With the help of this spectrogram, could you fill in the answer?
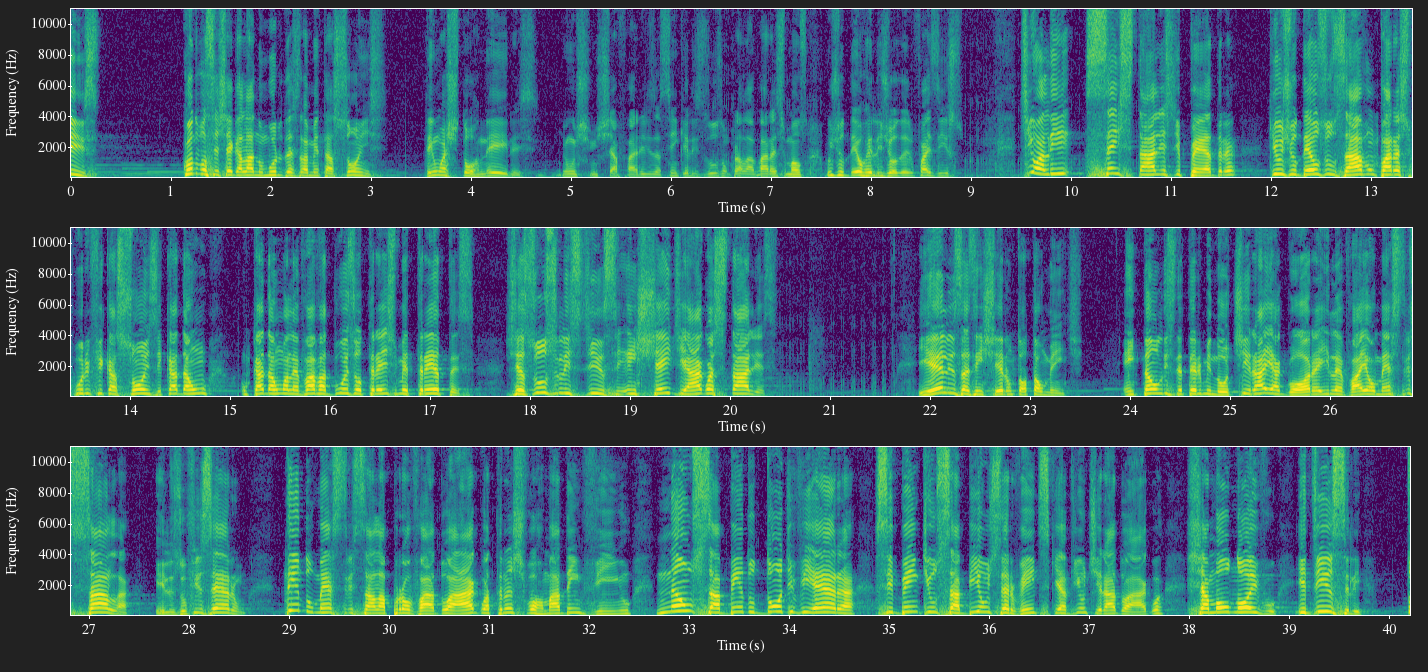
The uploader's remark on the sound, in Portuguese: CULTO AO VIVO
